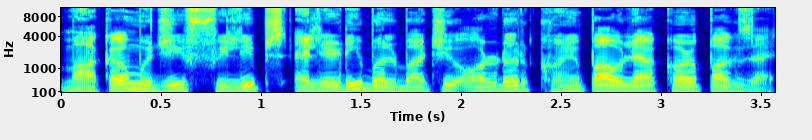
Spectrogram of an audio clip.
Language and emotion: Goan Konkani, neutral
